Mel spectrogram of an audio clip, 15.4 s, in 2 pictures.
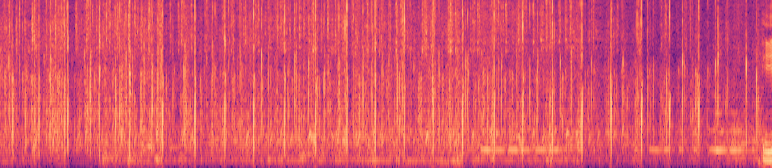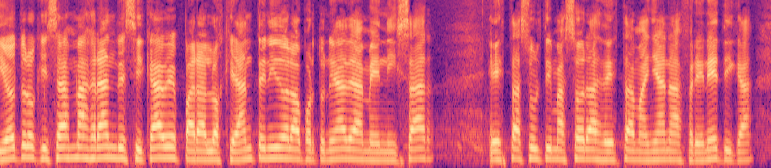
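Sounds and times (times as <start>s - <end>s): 
audience applause: 0.0s - 7.8s
speech: 7.6s - 15.4s.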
